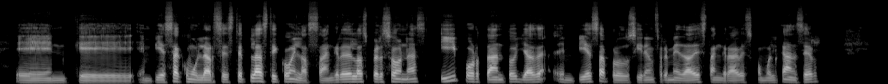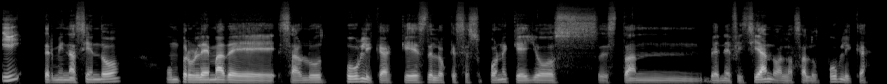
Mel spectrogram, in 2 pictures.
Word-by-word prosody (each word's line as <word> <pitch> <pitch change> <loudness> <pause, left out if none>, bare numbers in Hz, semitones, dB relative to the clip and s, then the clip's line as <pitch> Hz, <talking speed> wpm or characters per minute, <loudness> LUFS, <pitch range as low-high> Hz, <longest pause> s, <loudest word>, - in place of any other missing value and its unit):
en 95 -1 -3
que 85 -2 -2
empieza 105 +9 +2
a - - +5
acumularse 110 -4 +2
este 115 - -1
plástico 130 -3 +4
en 115 - -2
la 85 - -1
sangre 95 +6 -1
de 125 - +5
las 125 0 +2
personas 125 0 0
y, 165 +8 +2
por 135 -9 -1
tanto, 110 +3 +2
ya 110 -2 +2
empieza 115 +6 -1
a - - -2
producir 105 +1 -2
enfermedades 105 -1 -1
tan 105 - -4
graves 95 +2 -2
como 95 - -10
el 100 - -11
cáncer 115 +3 -1 0.6
y 185 +8 +6 0.2
termina 105 -1 0
siendo 120 +7 0 0.4
un 110 0 -7
problema 110 +1 +5
de 95 -4 +3
salud 105 +3 -2 0.2
pública, 125 -7 +1
que 100 0 +2
es 100 - -1
de 110 - -1
lo 100 -1 -2
que - - -9
se - - -4
supone 105 +3 -4
que - - -1
ellos 100 -1 -2
están 95 -3 -5
beneficiando 95 +6 +1
a - - -4
la 85 -2 -8
salud 90 0 -5
pública. 120 -8 -6
105 Hz, 165 wpm, -26 LUFS, 95-120 Hz, 0.6 s, y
